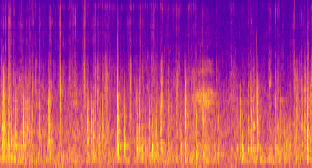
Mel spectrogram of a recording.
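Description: A freshly landed jacksmelt flopping on the wooden planks of a pier, a run of irregular sharp slaps and taps over a steady outdoor background hiss.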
